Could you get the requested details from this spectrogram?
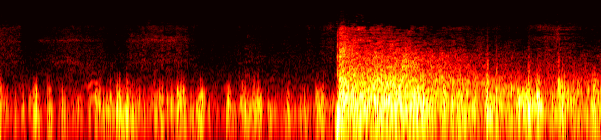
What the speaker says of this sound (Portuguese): uma explosão realmente muito grande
